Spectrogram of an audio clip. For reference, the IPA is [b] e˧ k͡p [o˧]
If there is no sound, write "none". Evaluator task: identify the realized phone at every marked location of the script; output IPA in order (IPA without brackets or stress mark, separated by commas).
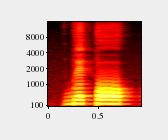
b, o˧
